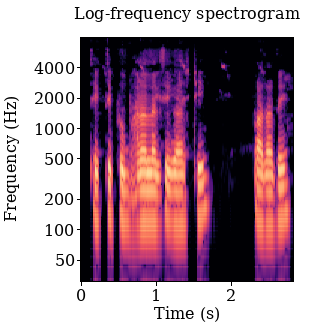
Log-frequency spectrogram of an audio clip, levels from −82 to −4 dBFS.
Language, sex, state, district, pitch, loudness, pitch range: Bengali, male, West Bengal, Purulia, 125 Hz, -17 LUFS, 120-140 Hz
